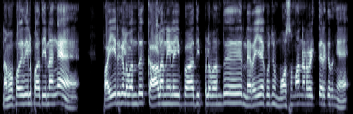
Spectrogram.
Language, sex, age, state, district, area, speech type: Tamil, male, 30-45, Tamil Nadu, Erode, rural, spontaneous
